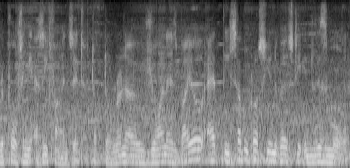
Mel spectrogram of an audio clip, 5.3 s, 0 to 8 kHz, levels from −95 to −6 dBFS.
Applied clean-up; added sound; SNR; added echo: none; Wind / Ocean; 6 dB; none.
